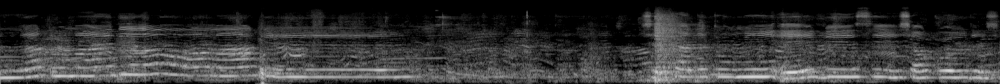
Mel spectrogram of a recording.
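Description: A child singing a Bengali Islamic gojol, a slow melodic line with long held, wavering notes. The voice drops quieter about four seconds in and comes back strongly a couple of seconds later.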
